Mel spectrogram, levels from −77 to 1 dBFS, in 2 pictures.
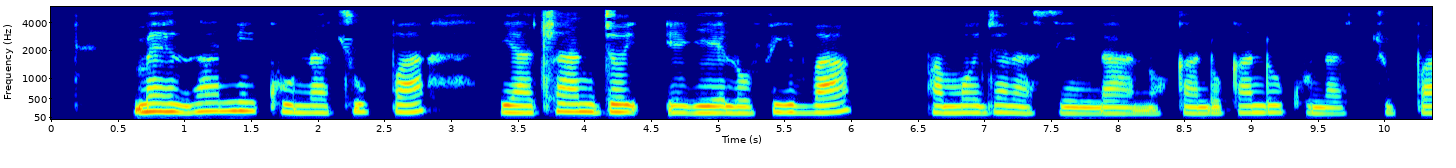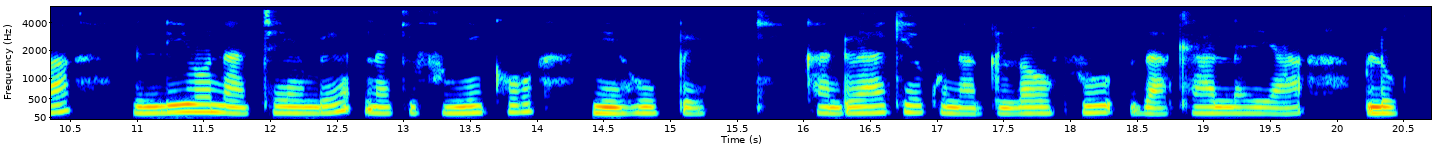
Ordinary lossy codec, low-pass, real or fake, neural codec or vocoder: MP3, 32 kbps; 5.4 kHz; fake; autoencoder, 48 kHz, 128 numbers a frame, DAC-VAE, trained on Japanese speech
